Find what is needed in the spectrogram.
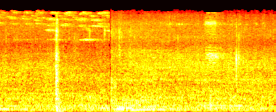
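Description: A car door shutting with a single sharp knock about a second in, over the steady low running of an SUV's engine and street traffic.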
